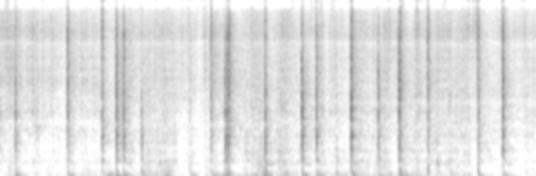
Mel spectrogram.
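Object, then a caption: Plastic bubble wrap. A large clear polyethylene bubble wrap sheet with hollow air cells is held in both hands while long painted nails and fingertips pinch, pop and crinkle the bubbles. Sharp, bright pops with very short decay ring out at irregular intervals over a steady high crinkling hiss.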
